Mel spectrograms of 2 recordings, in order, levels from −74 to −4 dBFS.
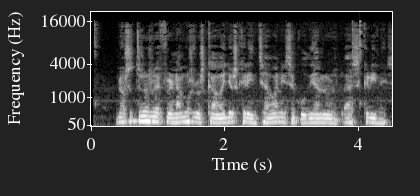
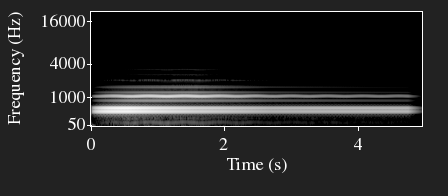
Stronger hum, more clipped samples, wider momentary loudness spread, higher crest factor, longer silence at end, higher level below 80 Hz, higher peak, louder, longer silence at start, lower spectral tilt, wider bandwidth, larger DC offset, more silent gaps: neither; neither; second, 7 LU vs 16 LU; about the same, 14 dB vs 14 dB; about the same, 0 s vs 0.1 s; first, -40 dBFS vs -76 dBFS; about the same, 0 dBFS vs -2 dBFS; about the same, -14 LUFS vs -13 LUFS; about the same, 0.05 s vs 0 s; second, -6 dB/octave vs -10 dB/octave; first, 17 kHz vs 2.3 kHz; neither; neither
